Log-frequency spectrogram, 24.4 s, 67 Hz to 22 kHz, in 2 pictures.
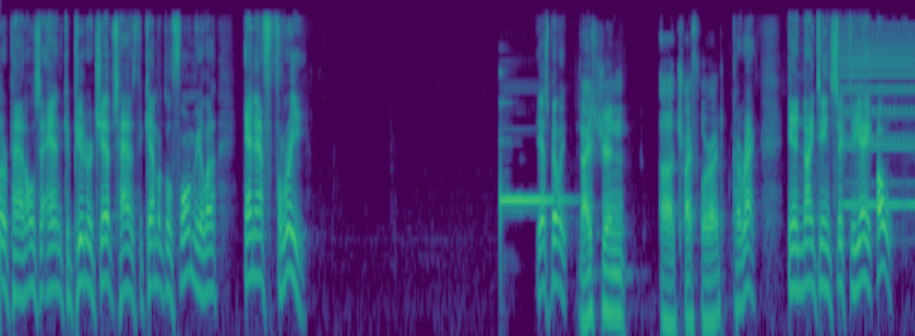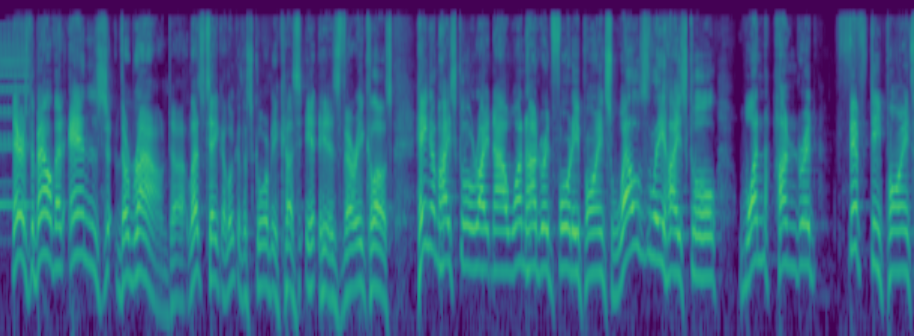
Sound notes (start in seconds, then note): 11.2 bell ringing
